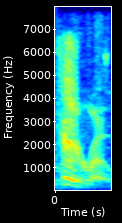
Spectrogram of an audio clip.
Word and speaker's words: Cairo: Spelled like Cairo, Egypt, but it's pronounced Cairo, Cairo. motherfucker.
